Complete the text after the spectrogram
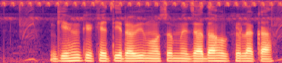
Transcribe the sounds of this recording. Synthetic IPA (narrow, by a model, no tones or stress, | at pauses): ɡeːɦũkekʰeːt̪iɾəwimɔːsəmːẽd͡ʒjaːd̪aɦokʰelakaː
